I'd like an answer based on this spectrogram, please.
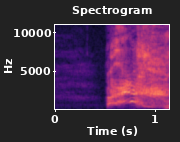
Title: SNEEZING WITH EYES OPEN CHALLENGE!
